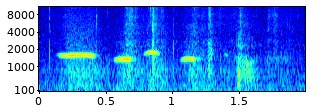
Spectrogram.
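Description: Four short, clear whistled notes in the first second or so, alternating higher and lower in pitch, followed by a single faint click.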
